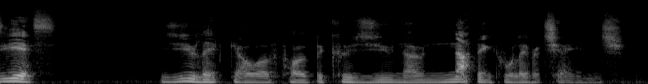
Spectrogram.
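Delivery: sour, embittered, bitter-toned voice. Voicing a spirit who speaks again as the party enters: bitter tone of voice. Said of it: "There's a bitter tone to his voice".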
